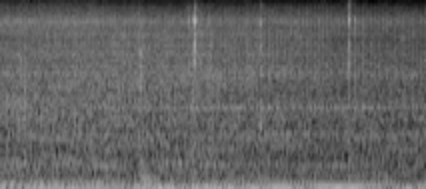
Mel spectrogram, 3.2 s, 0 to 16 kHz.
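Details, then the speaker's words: Land Rover Discovery Sport 2.0 Ingenium bought at auction, just started: steady, even low idle with no timing chain rattle. Some coolant is visible around a suspected leaking water pump. Normal idle. "Alright, no chain noise, which is always a blessing."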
